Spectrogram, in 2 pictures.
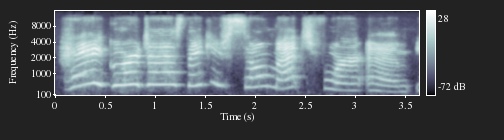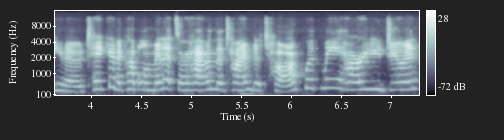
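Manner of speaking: bubbly booking-call voice to a customer; excited phone voice. Shown as a demonstration. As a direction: greet her like a friend you're thrilled to hear. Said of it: "would you show me that phone voice".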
